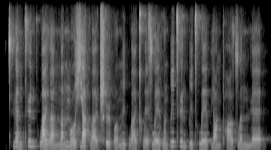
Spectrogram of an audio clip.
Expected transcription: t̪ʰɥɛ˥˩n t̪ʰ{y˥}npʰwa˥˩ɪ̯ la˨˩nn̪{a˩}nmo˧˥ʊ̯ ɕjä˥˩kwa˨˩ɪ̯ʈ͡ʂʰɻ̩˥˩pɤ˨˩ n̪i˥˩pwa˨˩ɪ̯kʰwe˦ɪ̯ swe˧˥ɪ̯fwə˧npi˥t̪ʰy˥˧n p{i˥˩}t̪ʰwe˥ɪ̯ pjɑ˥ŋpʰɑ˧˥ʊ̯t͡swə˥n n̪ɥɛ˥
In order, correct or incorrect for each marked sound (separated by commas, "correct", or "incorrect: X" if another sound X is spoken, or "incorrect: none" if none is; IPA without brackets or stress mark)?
correct, incorrect: a˧˥, correct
